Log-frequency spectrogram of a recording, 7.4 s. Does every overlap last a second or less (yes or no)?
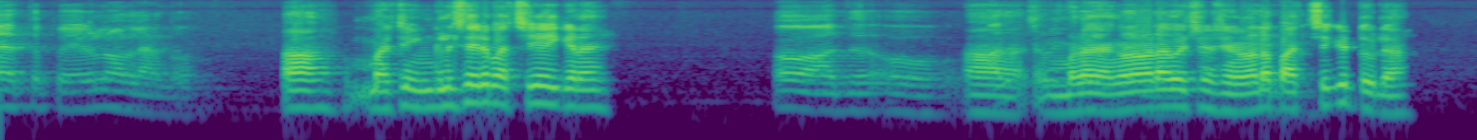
no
